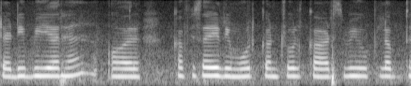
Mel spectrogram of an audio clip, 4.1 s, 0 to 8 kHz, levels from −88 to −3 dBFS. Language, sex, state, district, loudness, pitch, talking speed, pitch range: Hindi, female, Uttar Pradesh, Lucknow, -15 LUFS, 245 Hz, 175 wpm, 235-250 Hz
